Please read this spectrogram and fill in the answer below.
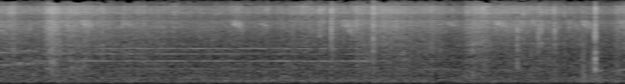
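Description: Faint rustling of leaves and a plastic IV fluid bag as it is hung from a tree branch, with a few light clicks and one sharper tick near the end.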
